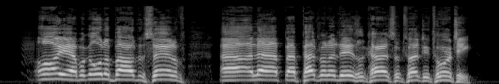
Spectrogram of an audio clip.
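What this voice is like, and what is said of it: Imitates another person's voice. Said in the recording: “that's not a very good Leo Varadkar impersonation”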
